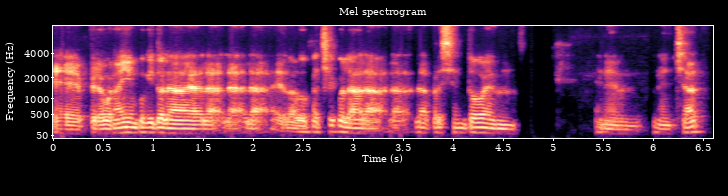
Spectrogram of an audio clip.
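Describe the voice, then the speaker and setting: A man moderating an online academic interview on a video call, speaking in a loose, halting way while relaying questions from the chat. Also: sits low, steady tone, gravelly, fairly bright tone, husky.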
